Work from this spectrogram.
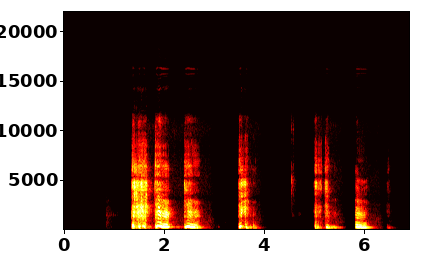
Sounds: Throat clearing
